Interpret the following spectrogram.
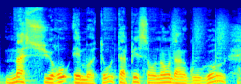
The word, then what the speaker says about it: Masaru Emoto: Ça s'écrit comme ça se prononce, Masaru Emoto.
